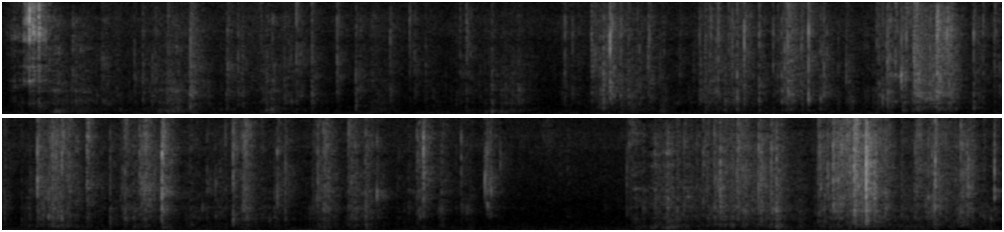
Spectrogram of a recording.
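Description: Thin clear plastic snack bag crinkling as it is handled, in irregular bursts, loudest near the end as a hand reaches into the bag.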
